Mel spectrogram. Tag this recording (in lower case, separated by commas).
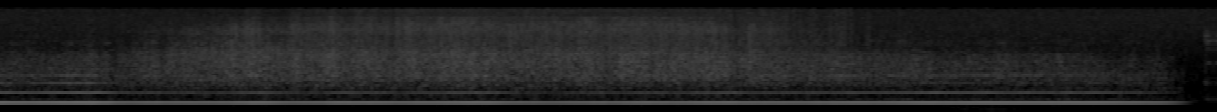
music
